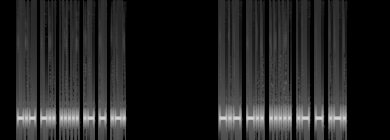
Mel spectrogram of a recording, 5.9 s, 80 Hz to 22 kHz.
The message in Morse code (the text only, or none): KD5ATR KD5ATR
